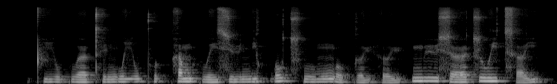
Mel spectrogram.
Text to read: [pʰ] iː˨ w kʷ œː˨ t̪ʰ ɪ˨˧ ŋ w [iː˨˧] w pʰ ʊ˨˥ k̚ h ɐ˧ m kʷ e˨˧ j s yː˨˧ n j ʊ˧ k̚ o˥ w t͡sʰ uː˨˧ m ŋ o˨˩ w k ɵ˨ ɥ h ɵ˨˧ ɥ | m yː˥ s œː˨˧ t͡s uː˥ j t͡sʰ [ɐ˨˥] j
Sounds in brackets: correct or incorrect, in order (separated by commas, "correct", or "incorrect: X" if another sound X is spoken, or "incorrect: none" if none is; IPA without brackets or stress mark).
correct, correct, correct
